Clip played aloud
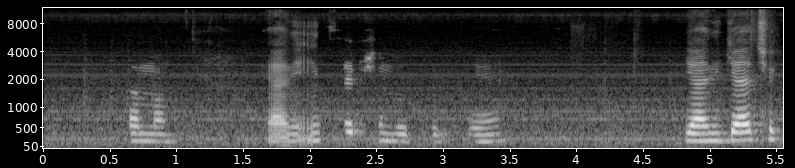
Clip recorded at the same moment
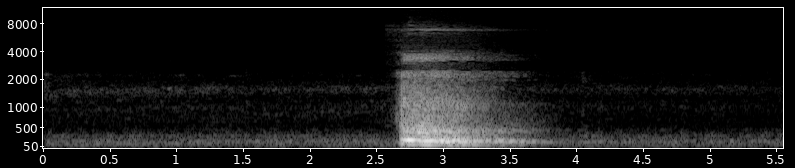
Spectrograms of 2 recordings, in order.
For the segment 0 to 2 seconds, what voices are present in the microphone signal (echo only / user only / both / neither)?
neither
